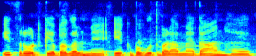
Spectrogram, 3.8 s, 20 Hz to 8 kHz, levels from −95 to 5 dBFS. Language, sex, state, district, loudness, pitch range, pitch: Hindi, female, Jharkhand, Palamu, -14 LUFS, 185-225 Hz, 200 Hz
